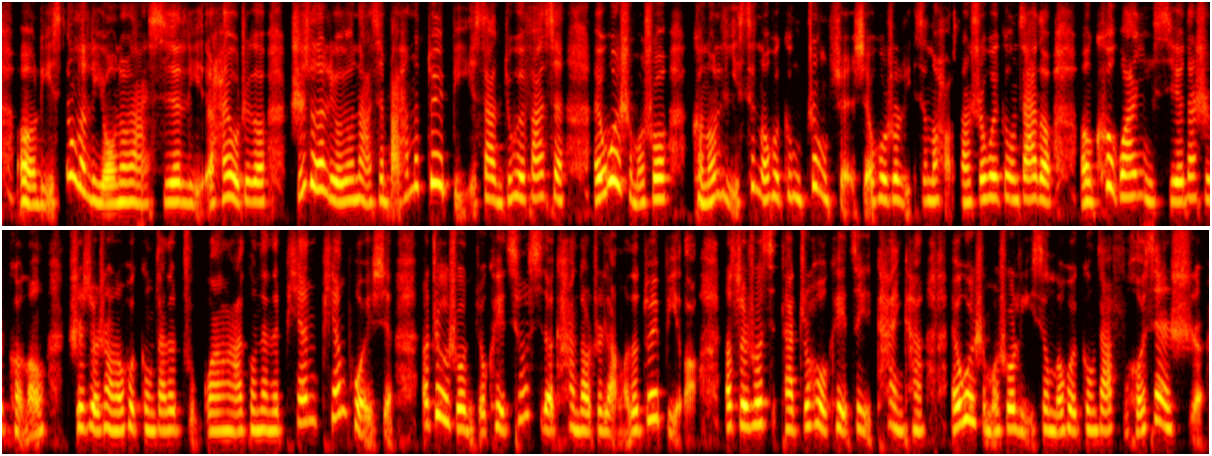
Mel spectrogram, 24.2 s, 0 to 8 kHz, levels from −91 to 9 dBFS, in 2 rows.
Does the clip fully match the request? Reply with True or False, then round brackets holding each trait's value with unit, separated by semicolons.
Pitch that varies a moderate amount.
True (3.9 semitones)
